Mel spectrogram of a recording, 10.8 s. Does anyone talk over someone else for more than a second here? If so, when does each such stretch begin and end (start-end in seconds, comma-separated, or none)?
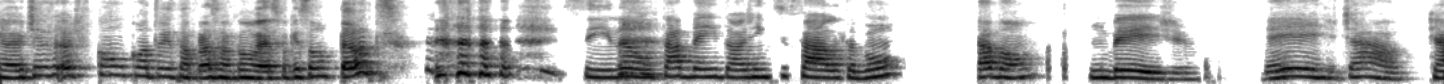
none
